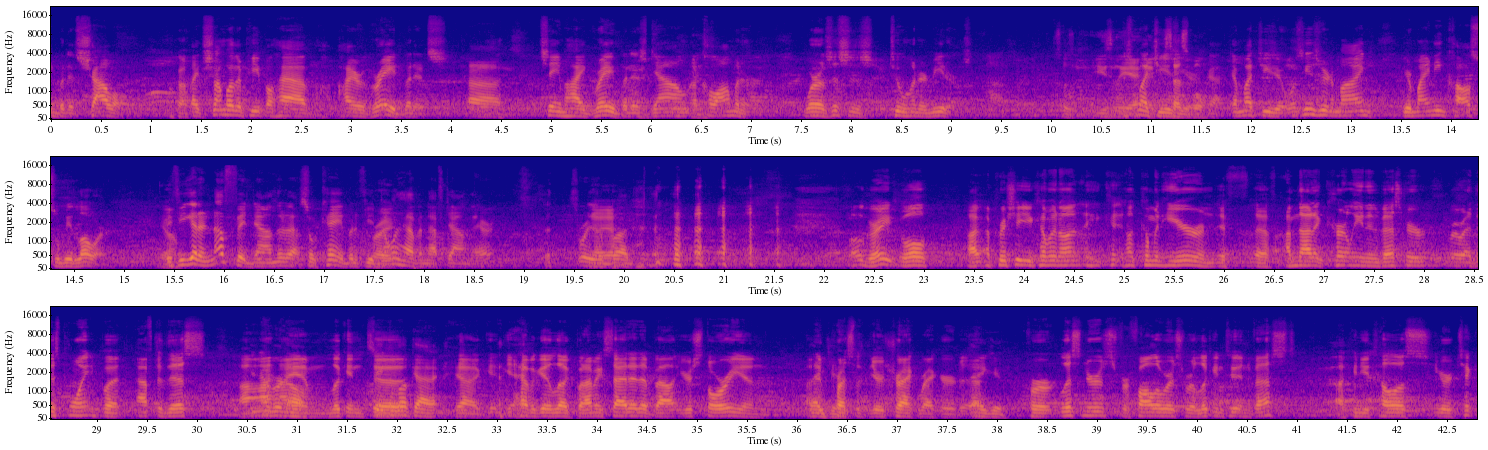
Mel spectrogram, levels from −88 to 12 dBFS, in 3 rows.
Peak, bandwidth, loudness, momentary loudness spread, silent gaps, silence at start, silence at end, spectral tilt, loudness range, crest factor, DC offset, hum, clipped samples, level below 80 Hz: -6 dBFS; 16 kHz; -27 LUFS; 13 LU; none; 0 s; 0 s; -5 dB/octave; 5 LU; 22 dB; under 0.1%; none; under 0.1%; -66 dBFS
